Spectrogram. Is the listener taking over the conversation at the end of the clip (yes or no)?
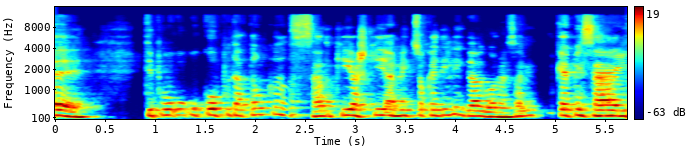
yes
